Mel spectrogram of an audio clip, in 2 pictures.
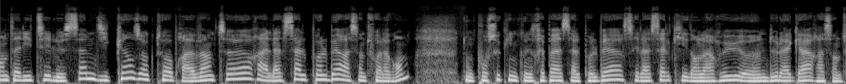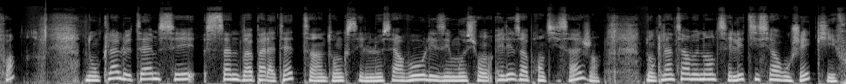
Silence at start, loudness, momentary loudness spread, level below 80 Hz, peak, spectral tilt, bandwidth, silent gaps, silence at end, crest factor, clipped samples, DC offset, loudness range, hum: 0 s; -15 LUFS; 5 LU; -42 dBFS; 0 dBFS; -5 dB/octave; 15 kHz; none; 0 s; 14 dB; under 0.1%; 0.6%; 2 LU; none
